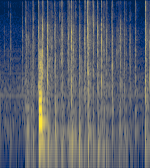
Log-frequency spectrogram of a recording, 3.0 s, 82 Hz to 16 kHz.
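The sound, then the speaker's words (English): Rapid keystrokes on a computer keyboard while typing into a spreadsheet table, a quick irregular run of crisp clicks with one louder tap early on, no talking over it. “B2, let me type in.”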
